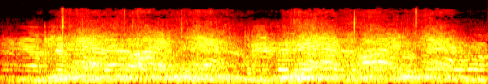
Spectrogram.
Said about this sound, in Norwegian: Nei til krig, ropte tusenvis av russere som tok til gatene i dagene etter invasjonen.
